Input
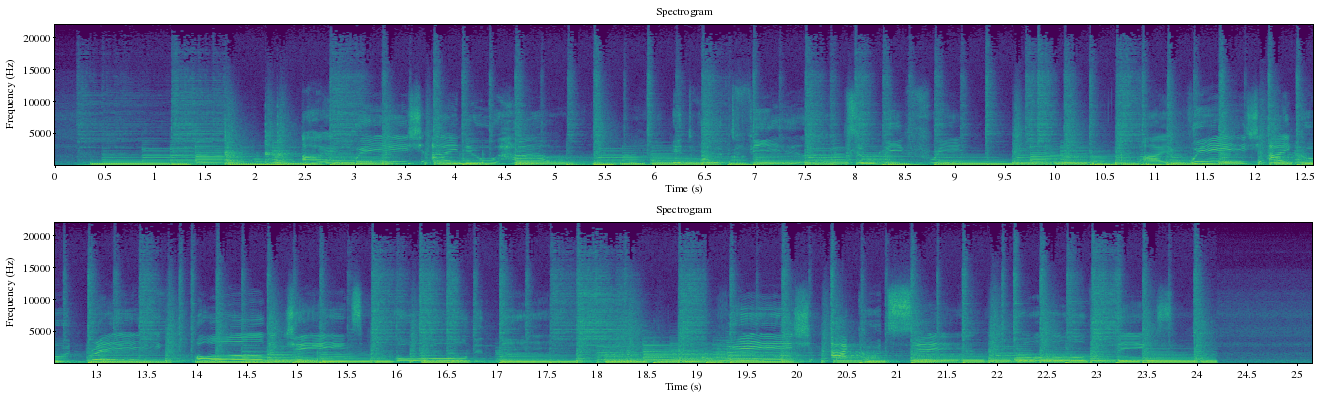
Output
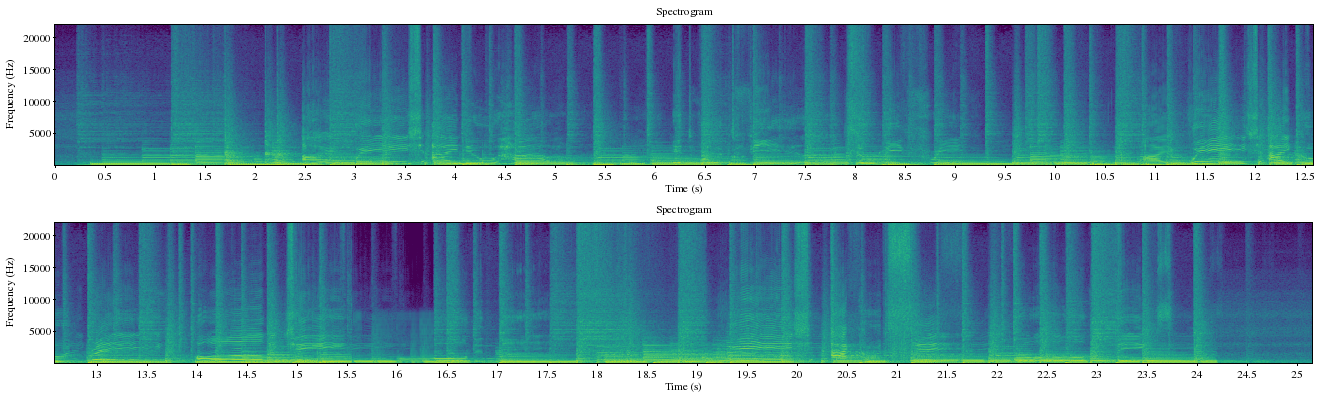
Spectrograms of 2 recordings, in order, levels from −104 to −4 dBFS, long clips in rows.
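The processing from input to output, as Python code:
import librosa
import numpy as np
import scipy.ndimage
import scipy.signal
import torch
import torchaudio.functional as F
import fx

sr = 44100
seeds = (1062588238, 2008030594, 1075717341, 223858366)

y = fx.tracing_dist(x, sr, depth_ms=0.16)
y = fx.vocoder(y, sr, bands=32, carrier='saw', carrier_hz=95.0, at=(15.54, 16.37))
y = fx.echo_feedback(y, sr, ms=520, feedback_pct=25, wet_db=-19.0)
y = F.gain(torch.from_numpy(y), 5.0).numpy()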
